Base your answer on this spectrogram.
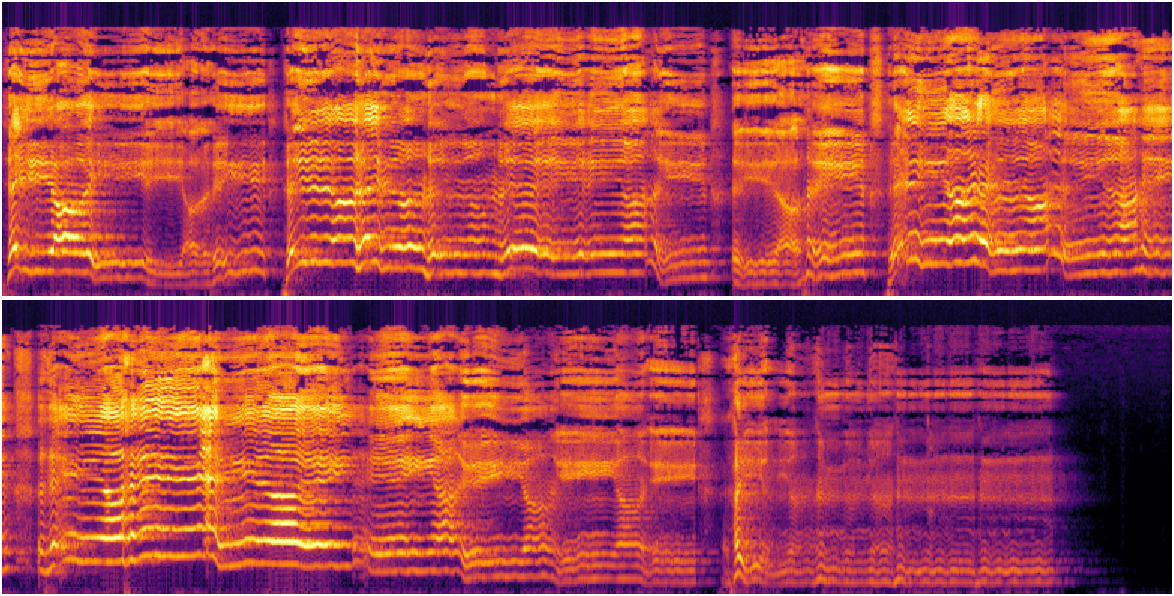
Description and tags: A reversed track of a friend attempting a Native American chant from the American East.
